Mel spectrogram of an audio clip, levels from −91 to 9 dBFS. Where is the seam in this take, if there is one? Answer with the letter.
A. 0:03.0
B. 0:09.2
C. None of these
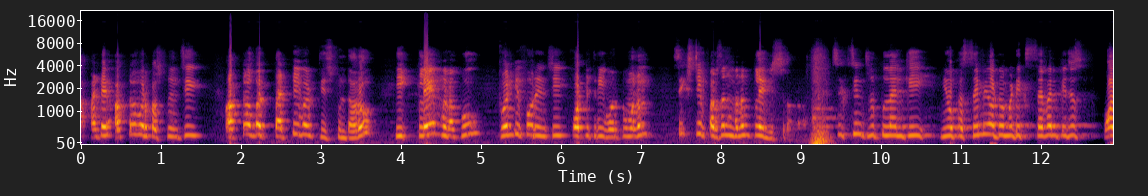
B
